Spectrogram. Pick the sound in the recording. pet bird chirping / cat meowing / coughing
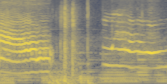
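cat meowing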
